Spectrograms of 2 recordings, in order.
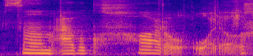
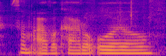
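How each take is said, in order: First: "Some avocado oil" stretched out slowly, each word drawn long; odd drawn-out delivery. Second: Said in the usual way. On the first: Real, not acted. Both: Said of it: "I don't know why I said it like that".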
